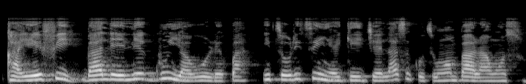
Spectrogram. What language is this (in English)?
Yoruba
